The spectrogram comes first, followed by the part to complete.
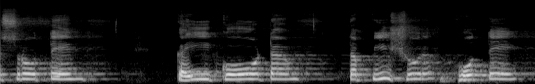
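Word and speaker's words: ਤਪੀਸੁਰ: कई कोट तपीशुर होते, ये जिहड़ा शब्द आ जी तत्ता पप्पे नूं बिहारी, सस्से दे पैर विच औंकड़ लगा हुआ है अगे रारा अखर, सस्से दे पैर विच जिहड़ा औंकड़ है उसका असी उच्चारण करने गल ख्याल विच रखो, अते सस्से नूं जिहड़ा वा बिंदी लगा के उच्चारण करांगे, सस्से दे पैर च बिंदी लग के उच्चारण होएगी तपीशुर, असल विच जिहड़ा शब्द आ उह आ जी तपीश्वर।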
